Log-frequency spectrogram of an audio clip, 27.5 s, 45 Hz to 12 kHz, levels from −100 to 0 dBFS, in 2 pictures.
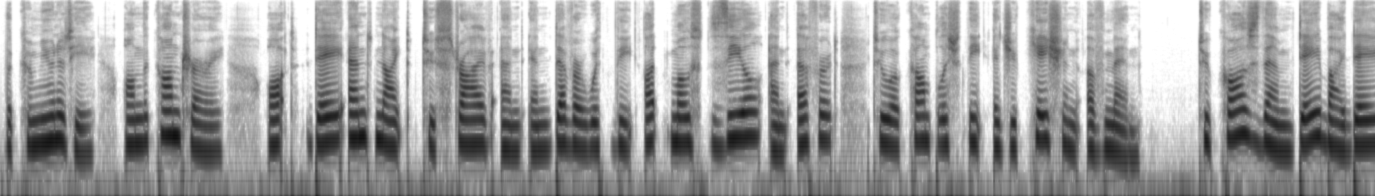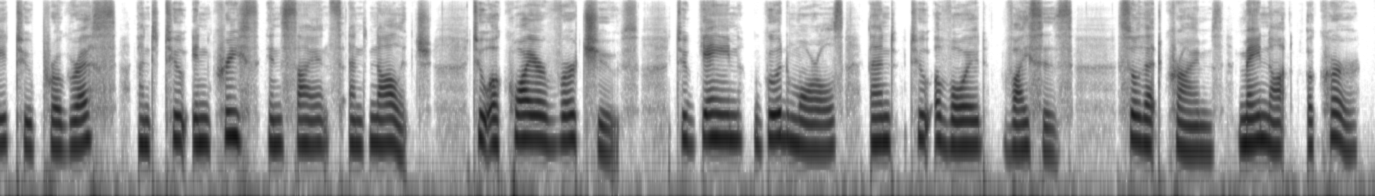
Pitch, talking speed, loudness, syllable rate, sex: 200 Hz, 125 wpm, -20 LUFS, 3.9 syllables/s, female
